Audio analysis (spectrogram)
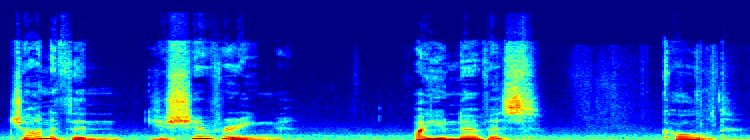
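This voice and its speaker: A woman's voice: mid-range voice, expressive, slow pace, a little mellow, a little hiss or hum. An actress playing a resolute, grieving Victorian woman in an audio drama, speaking formally and with determination. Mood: polite concern.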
